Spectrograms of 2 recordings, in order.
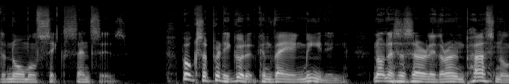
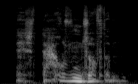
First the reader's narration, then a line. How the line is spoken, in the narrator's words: whispered, his voice being sucked away and silenced by the massed ranks of books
